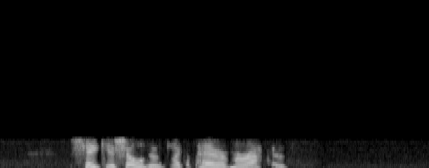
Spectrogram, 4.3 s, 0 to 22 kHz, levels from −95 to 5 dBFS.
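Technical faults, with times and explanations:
Throughout, G.729 codec: The whole clip has that narrow, slightly buzzy, synthetic edge of a low-rate VoIP codec. The speech is rebuilt from a vocal-tract model and a handful of pulses each frame rather than carried as a waveform, so it's intelligible but rough. Nothing comes through above 4 kHz, and the damage is plainly audible. The character of it points to an 8 kbit/s stream, which fits G.729.
1.45 to 2.99 s, speech suppressed in double talk: Across this stretch the voice keeps sinking and breaking up, with around a second's worth of it pulled down in chunks and the deepest dips about 15 dB below the surrounding level. The likely cause is the far end talking at the same time. The echo canceller couldn't tell this talker apart from its own loudspeaker echo, so it ducked everything, clipping pieces out of the speech while the overlap lasted.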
